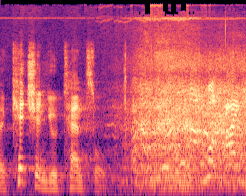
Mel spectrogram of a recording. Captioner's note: laughter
